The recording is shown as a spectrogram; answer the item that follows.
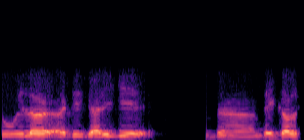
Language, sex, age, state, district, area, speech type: Manipuri, male, 18-30, Manipur, Thoubal, rural, conversation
